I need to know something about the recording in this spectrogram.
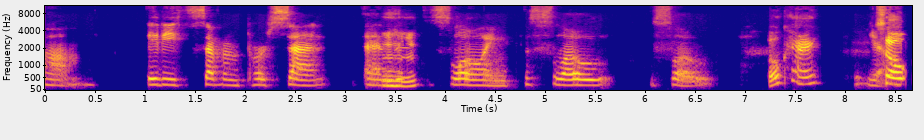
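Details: Real aphasia in an aphasia support group participant speaking conversationally, with hesitations and word-finding pauses; aphasia.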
